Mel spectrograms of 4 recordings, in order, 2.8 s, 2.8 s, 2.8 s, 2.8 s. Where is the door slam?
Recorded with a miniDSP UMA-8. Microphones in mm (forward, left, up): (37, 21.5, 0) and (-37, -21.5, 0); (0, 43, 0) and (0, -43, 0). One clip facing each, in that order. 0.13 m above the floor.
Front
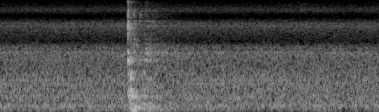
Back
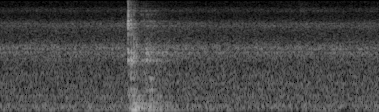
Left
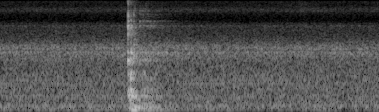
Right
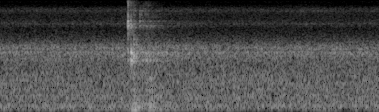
60° left, 3 m.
